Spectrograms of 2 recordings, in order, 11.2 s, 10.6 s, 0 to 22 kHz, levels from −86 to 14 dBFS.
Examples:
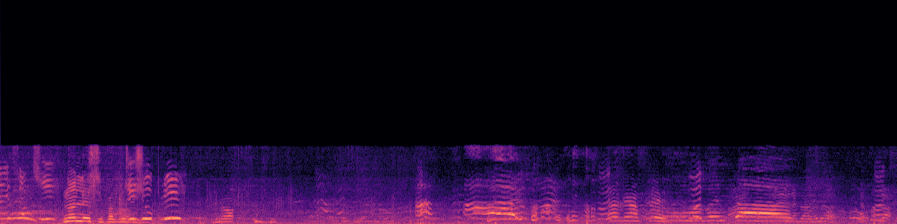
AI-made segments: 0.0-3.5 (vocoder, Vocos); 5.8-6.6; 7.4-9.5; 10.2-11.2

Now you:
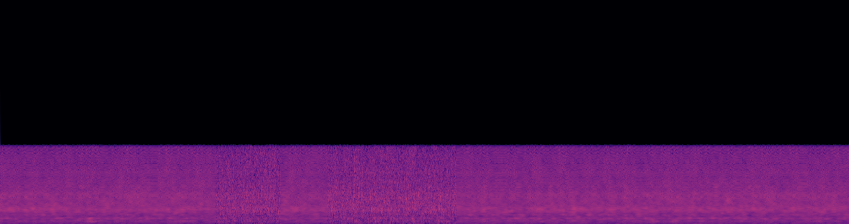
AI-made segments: 0.0-2.7 (vocoder, Vocos); 3.5-4.1; 5.7-10.6

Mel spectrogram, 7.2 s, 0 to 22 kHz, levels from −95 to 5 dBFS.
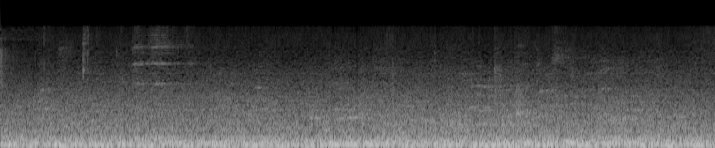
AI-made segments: none

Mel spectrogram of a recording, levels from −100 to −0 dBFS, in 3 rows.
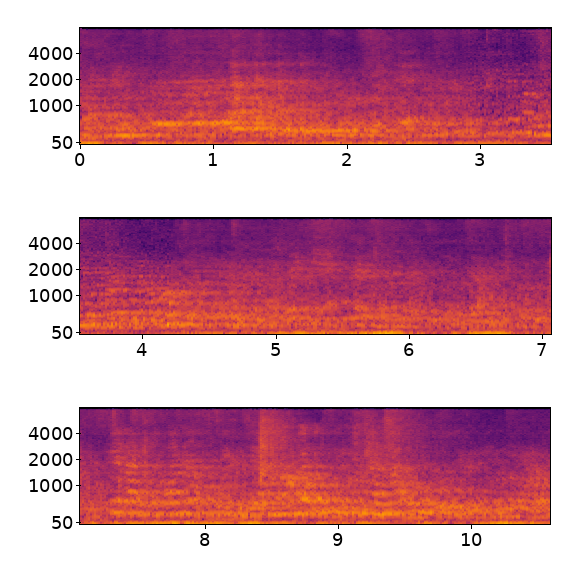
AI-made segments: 0.0-2.9 (vocoder, Vocos); 4.2-10.6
